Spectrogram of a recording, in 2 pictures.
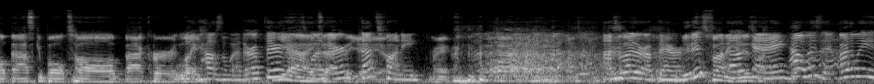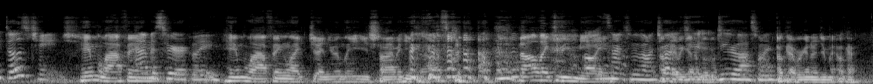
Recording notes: It's our new york comedy festival live show episode!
